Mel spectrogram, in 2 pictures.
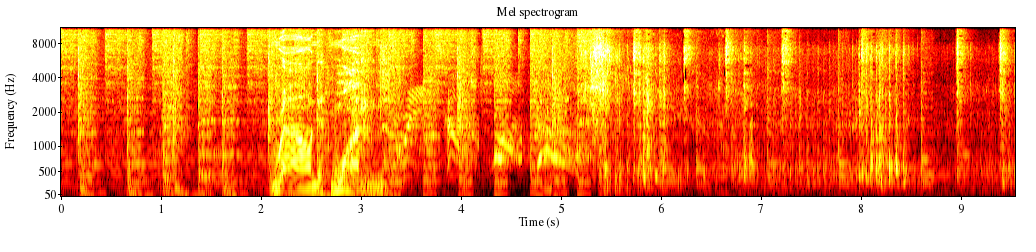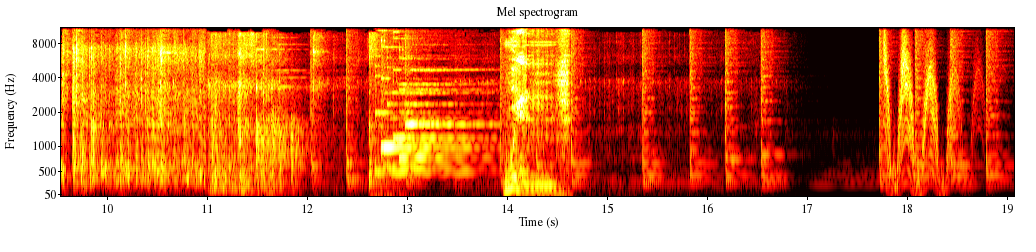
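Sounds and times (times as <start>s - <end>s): background music: 0.0s - 10.1s, 12.0s - 19.0s
electronic chime: 12.7s - 14.0s.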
